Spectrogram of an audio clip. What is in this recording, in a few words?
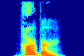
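"harbour", spoken word, articulation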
